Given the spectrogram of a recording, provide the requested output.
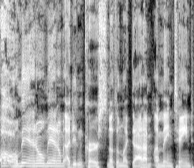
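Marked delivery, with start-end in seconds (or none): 0.0-1.3 play-acted, panicked, shrieked screaming, very high. Retelling the trailer slamming onto the truck: retelling own screaming. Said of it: "I start screaming".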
